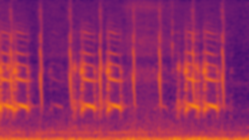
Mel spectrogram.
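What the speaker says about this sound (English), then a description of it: "Shoot the evil chicken." Evil chicken enemies in the online shooter game Realm of the Mad God give repeated synthetic clucking, crowing calls in quick bursts, about six clustered calls over three seconds, loud and close with no talking.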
